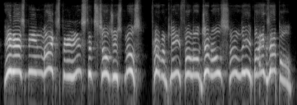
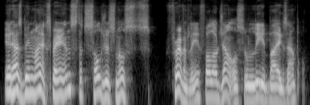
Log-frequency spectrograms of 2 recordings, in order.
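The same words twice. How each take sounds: First: It is read in a put-on female voice. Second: It is read in his normal voice.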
